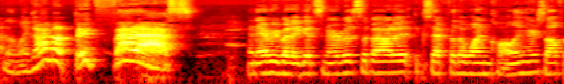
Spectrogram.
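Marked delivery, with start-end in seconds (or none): 0.3-2.0 loud, high, drawn-out holler; self-mocking shout. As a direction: belt it out high and slow to embarrass everyone. Self-mocking retort acted out loudly.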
